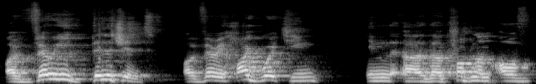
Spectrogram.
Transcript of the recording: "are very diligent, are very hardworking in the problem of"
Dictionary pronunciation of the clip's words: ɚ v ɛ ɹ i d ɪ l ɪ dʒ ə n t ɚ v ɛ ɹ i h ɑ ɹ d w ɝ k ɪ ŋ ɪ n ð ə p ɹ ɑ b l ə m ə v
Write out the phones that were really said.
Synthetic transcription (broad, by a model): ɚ v ɛ ɹ i d ɪ l ɪ dʒ ə n t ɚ v ɛ ɹ i h ɑ ɹ d w ɝ k ɪ ŋ ɪ n ð ə p ɹ ɑ b l ə m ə v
